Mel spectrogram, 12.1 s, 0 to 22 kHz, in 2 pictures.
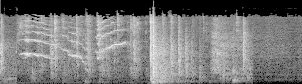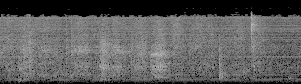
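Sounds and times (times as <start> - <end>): door hinges squeaking: 0.0 - 3.2
door shutting with bang: 3.0 - 3.9.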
